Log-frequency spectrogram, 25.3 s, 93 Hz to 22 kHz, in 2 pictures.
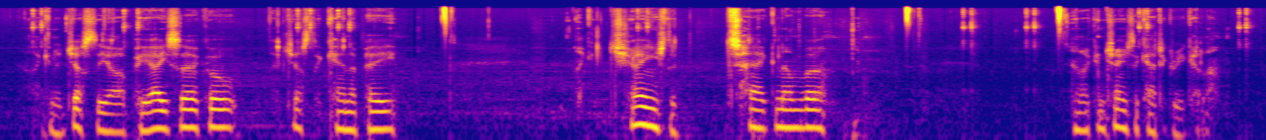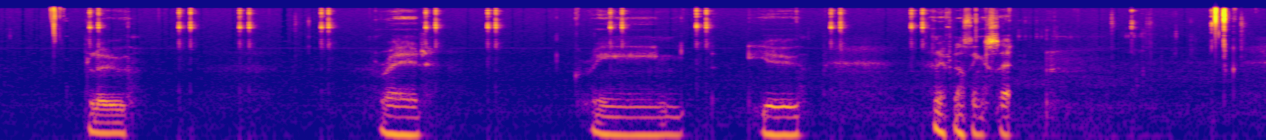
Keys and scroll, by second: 7.6 shift+t.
